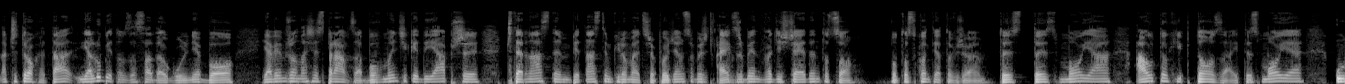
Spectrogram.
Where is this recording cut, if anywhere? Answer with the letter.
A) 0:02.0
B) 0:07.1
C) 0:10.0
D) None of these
B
